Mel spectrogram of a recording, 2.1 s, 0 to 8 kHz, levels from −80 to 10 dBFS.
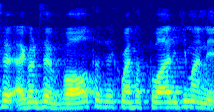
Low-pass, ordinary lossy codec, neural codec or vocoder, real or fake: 7.2 kHz; none; none; real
